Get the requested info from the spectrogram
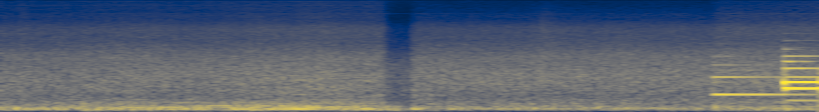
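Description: Low, steady background rumble of a large church, with a brief dropout about halfway. Near the end a keyboard begins playing sustained notes, the start of the communion music.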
